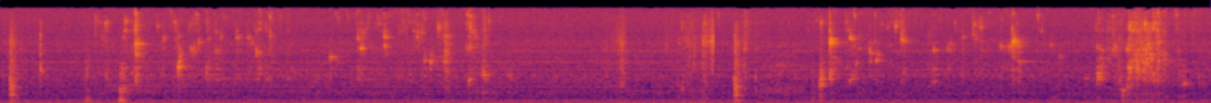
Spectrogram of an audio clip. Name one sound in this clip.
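Water pours and splashes into a metal tray.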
